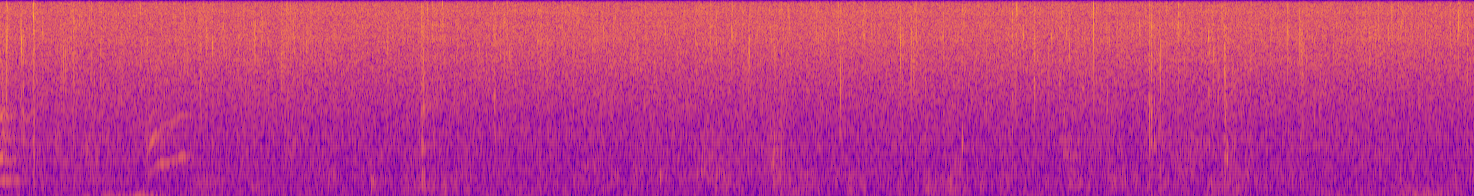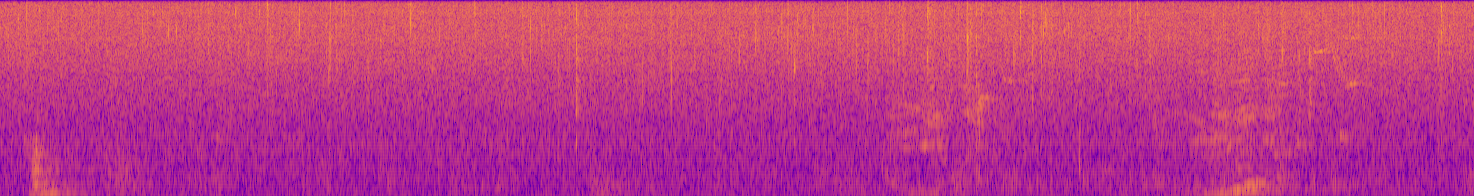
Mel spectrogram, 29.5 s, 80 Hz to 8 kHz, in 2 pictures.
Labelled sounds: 1.5	1.9	humpback whale, 0.78 to 1.4 kHz
23.7	24.0	humpback whale, 1.4 to 1.6 kHz
26.7	27.5	humpback whale, 0.88 to 1.6 kHz

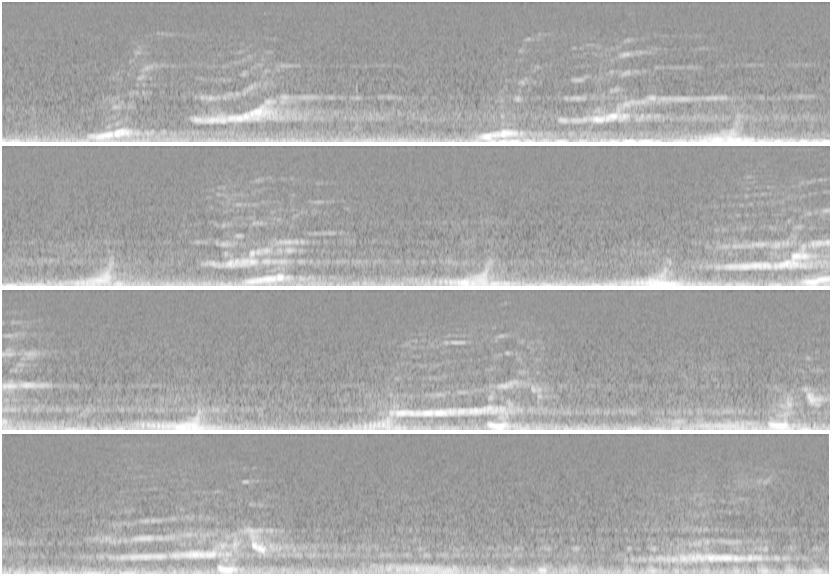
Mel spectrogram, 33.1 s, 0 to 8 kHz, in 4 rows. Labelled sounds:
0.9	3.0	humpback whale, 0.80 to 4.0 kHz
5.6	7.0	humpback whale, 0.80 to 3.8 kHz
7.4	7.6	humpback whale, 1.9 to 2.0 kHz
10.3	11.7	humpback whale, 0.90 to 4.0 kHz
15.4	17.1	humpback whale, 0.80 to 4.9 kHz
20.5	22.0	humpback whale, 0.80 to 2.9 kHz
25.7	26.8	humpback whale, 0.80 to 1.3 kHz
27.2	27.5	humpback whale, 0.80 to 1.1 kHz

